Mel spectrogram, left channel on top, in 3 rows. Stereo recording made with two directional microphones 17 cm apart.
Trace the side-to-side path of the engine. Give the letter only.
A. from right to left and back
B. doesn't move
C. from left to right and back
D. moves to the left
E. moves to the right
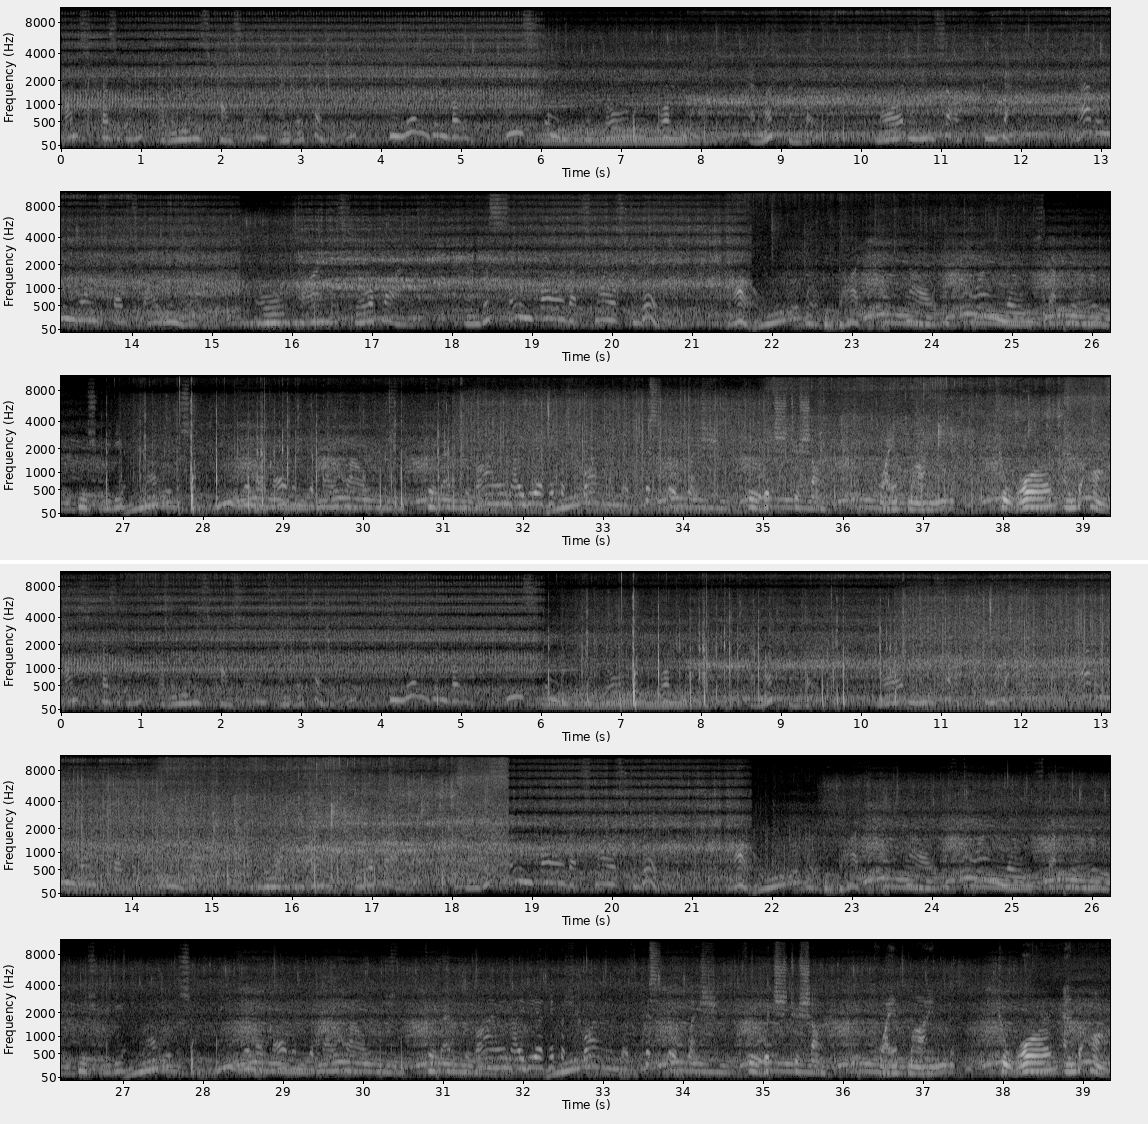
B.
